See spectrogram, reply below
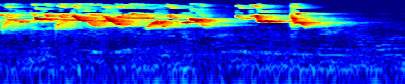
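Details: Fibra-style song from a young captive Saffron finch: a dense, fast run of bright descending slurs, the strophe ending in a fading trail after about two and a half seconds.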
